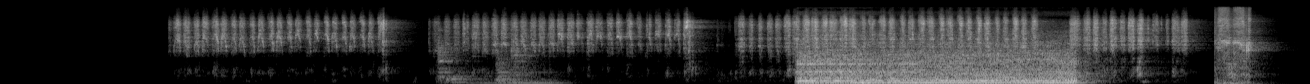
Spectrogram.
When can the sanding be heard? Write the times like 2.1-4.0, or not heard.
1.6-12.6.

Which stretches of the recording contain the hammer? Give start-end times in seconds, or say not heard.
not heard.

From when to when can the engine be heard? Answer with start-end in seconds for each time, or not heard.
8.0-10.8.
